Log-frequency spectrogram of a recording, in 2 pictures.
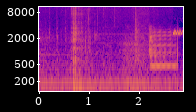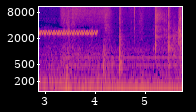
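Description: Mobile phone electronic tones: a short low beep about two seconds in, then a high, steady electronic tone held for about a second and a half. There are a few light clicks around them.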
